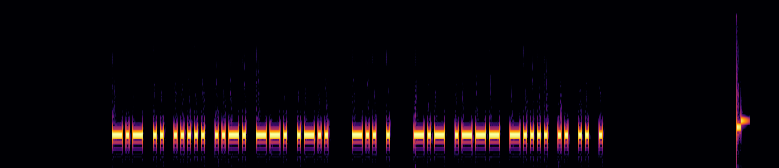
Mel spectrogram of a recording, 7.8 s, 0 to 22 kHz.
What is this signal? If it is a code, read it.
Morse code, heard as a keyed tone, about 36 wpm, 700 Hz. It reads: KI5FGL DE KJ6IIE
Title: USA Callsign DE Callsign - 6 Characters - 35wpm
